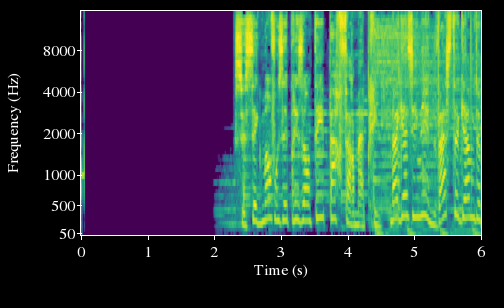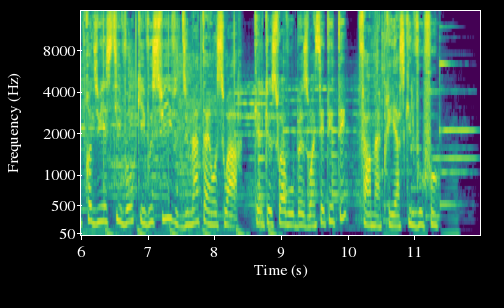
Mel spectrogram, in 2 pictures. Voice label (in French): VOIX, Démo Voix Publicité; Pharmaprix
